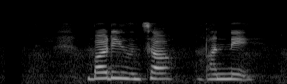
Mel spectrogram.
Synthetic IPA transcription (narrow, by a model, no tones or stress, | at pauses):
bʌɽiɦunt͡sʰʌbʱʌnːe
